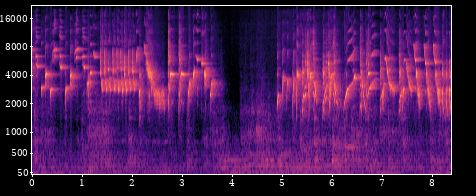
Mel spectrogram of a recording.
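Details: Young Balkan European goldfinch in full song, with rattling trills and sharp twitters, then a short pause of about a second before it resumes with varied tinkling phrases.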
